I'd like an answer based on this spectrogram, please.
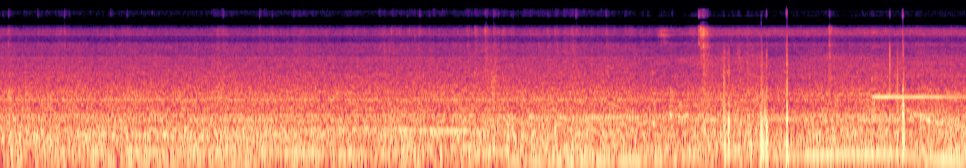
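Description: Inside a city bus running on a snow-covered street: a steady engine and road rumble. A few sharp knocks come about nine to ten seconds in, and a short one-tone beep follows near the end.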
